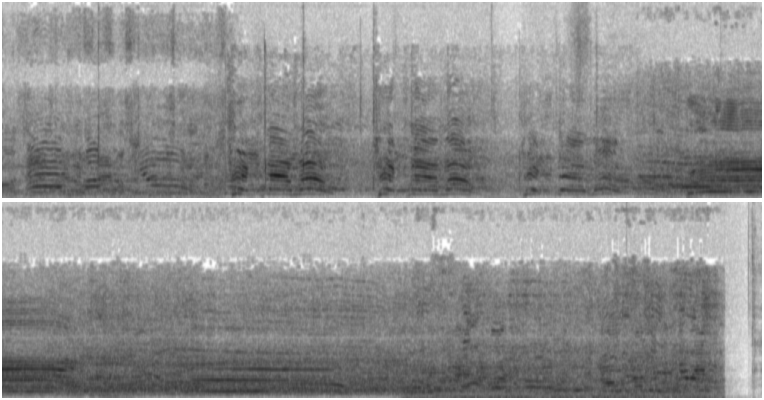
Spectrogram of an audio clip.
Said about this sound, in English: Watch. People are booing at them, is what you hear.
